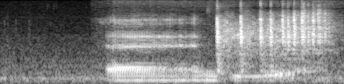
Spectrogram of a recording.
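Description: Dice rattle and clatter across a surface during a tabletop role-playing game, a quick burst of small hard clicks following a brief tonal chime, close and fairly quiet.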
